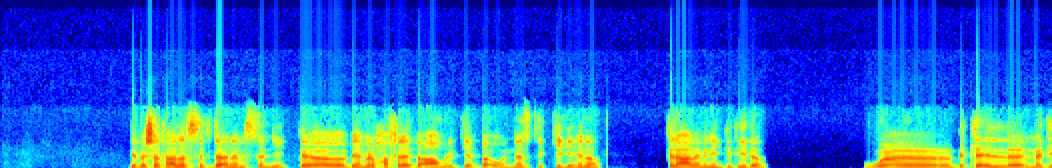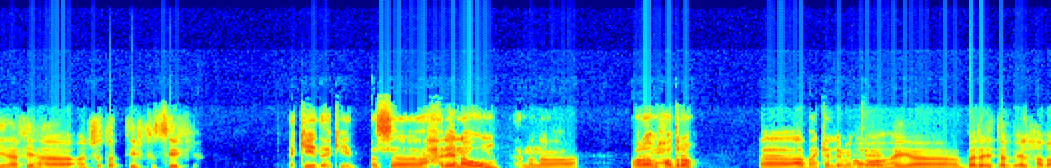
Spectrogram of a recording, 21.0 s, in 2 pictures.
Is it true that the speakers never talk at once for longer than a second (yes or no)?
yes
